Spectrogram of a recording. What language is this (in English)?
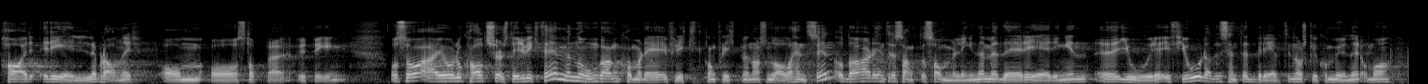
Norwegian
